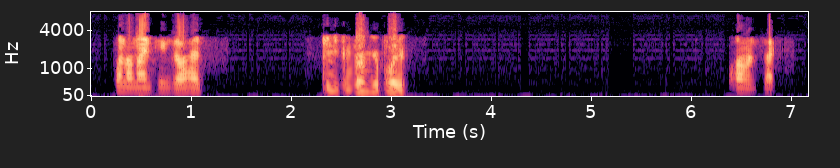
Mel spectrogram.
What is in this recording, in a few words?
police, scanner audio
